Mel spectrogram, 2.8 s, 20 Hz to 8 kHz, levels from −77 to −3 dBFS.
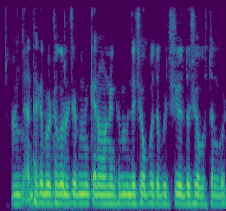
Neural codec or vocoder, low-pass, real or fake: none; 7.2 kHz; real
